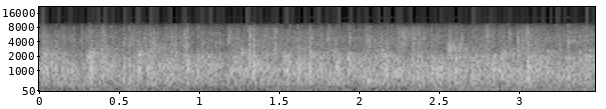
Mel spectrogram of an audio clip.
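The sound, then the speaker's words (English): A church audience applauds for those watching the service by internet, many hands clapping in a dense, even wash of sound that stays loud and constant throughout with no voices breaking through. “Give them a hand of applause.”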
